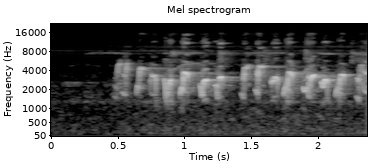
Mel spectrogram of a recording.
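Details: A decoy bulbul singing energetically, recorded August 2021: a steady, lively stream of bright warbled notes, roughly eight to ten per second, bubbling up and down without pause.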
